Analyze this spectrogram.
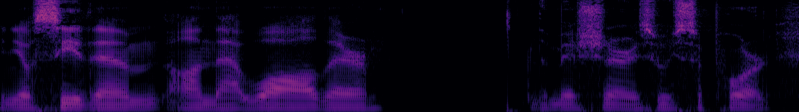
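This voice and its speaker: A man speaks at a moderate pace in a plain, everyday voice with a fairly low pitch. The recording is very clean, with a silent background. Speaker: pastor. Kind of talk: sermon. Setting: church.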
